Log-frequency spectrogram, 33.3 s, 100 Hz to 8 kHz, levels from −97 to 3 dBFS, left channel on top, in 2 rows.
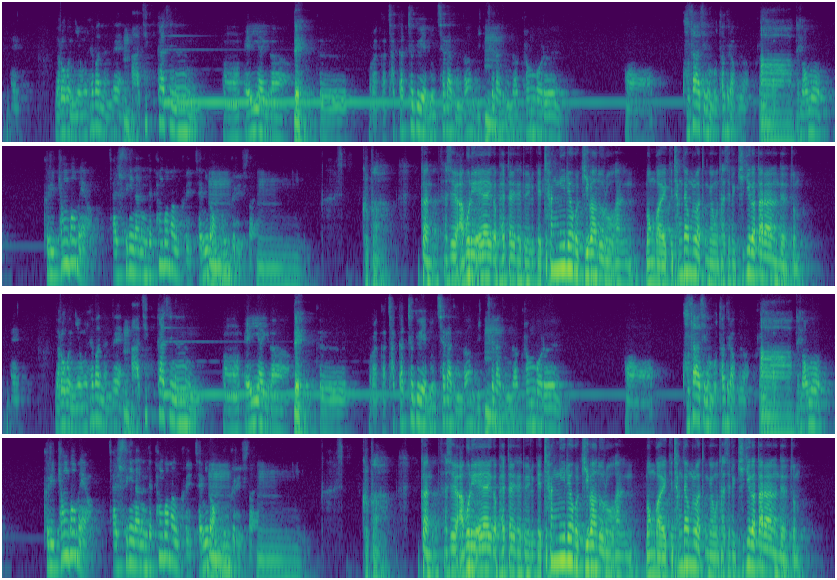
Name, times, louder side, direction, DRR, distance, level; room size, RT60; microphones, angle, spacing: voice 1, 1.1-4.0 4.4-5.8 6.4-6.9 7.3-11.2 12.5-13.0 13.6-15.5 16.0-16.4 17.5-18.5 18.9-21.8, right 2 dB, 45° right, 1.7 m, -31 dB
sound 1, 3.2-15.1, left 5 dB, 80° right, 5.6 m, -42 dB
voice 2, 9.7-10.0 15.2-16.0 20.8-21.2 21.8-22.6 23.9-24.4 25.0-32.6, right 1 dB, 20° right, 2.0 m, -25 dB
28.5 x 21.0 x 9.0 m
head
